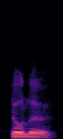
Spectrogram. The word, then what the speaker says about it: Dole: Dole. It's got that French. Dollar. It's got that French sound to it.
